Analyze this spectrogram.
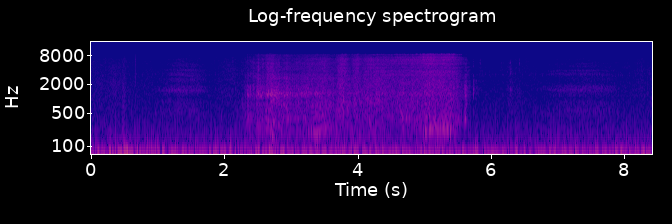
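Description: A person blowing their nose hard into a tissue: one long blow of about three seconds in the middle, with shorter, weaker blows just before and near the end. The nose is congested from a head cold.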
